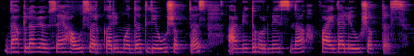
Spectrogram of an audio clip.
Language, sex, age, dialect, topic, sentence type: Marathi, female, 18-24, Northern Konkan, banking, statement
